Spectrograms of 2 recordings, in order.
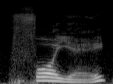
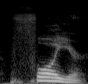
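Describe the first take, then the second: First: The word ends with an 'ay' sound. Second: The word ends with an 'er' sound. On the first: "the next word has E R that says A" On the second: "which is a more English way of saying it"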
